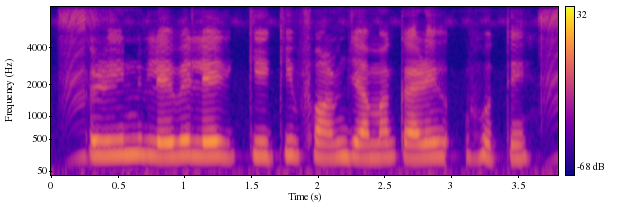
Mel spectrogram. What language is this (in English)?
Magahi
